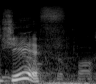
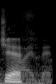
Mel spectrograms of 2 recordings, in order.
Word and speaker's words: GIF: why are you saying jiff because dude it's pronounced jiff how because I look me laugh yeah we did haunt in the darkness it's totally pronounced jiff how because that's what the owner didn't guy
